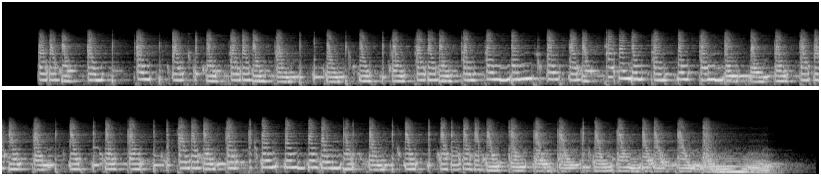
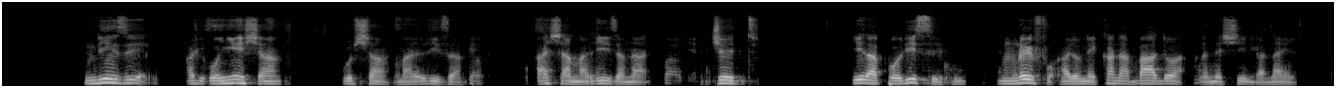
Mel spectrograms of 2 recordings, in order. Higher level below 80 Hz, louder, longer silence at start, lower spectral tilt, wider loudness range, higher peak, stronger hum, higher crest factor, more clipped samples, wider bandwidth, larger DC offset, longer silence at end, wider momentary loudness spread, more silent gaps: first, -52 dBFS vs -62 dBFS; first, -14 LUFS vs -25 LUFS; second, 0.35 s vs 0.85 s; first, -9 dB/octave vs -5 dB/octave; second, 2 LU vs 5 LU; first, -2 dBFS vs -6 dBFS; neither; second, 12 dB vs 20 dB; neither; second, 5.8 kHz vs 11.5 kHz; neither; second, 0.2 s vs 0.4 s; second, 4 LU vs 16 LU; second, none vs 1.70-1.83 s, 2.95-3.13 s, 3.26-3.35 s, 4.92-5.21 s, 6.57-6.62 s, 8.17-8.22 s, 8.39-8.48 s, 11.86-11.90 s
